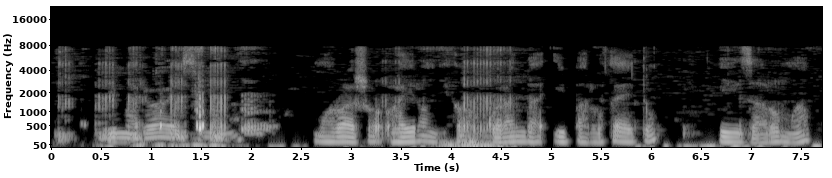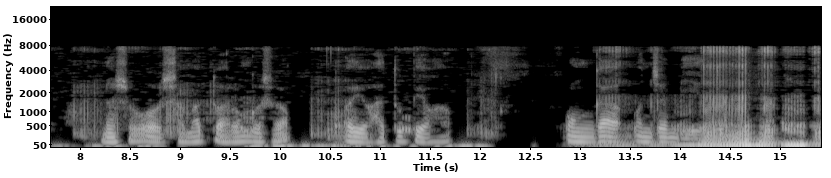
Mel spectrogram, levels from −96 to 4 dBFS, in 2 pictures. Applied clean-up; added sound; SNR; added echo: classical method Wiener filter.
